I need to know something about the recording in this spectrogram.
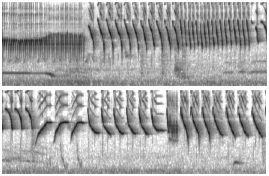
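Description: A canary sings close by in a fast, rolling song of trills and whistles.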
